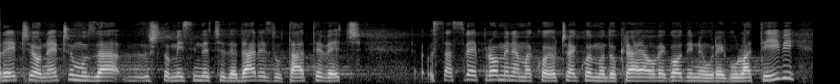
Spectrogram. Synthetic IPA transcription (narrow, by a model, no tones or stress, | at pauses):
ɾeːt͡ʃio̞ne̞t͡ʃe̞muzaʃt̪o̞mislimd̪at͡ɕe̞d̪ad̪aːɾe̞zult̪aːt̪e̞ʋet͡ɕ | sasʋepɾo̞me̞namako̞jeo̞t͡ʃe̞kuje̞mod̪o̞kɾaːjao̞ʋe̞ɡo̞d̪ine̞uɾe̞ɡulˠat̪iːʋi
